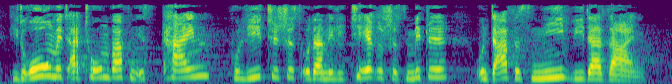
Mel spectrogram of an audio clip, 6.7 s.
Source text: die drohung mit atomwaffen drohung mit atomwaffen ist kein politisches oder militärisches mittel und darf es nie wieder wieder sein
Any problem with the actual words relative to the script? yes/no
yes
